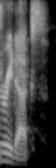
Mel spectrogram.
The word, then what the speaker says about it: Redux: It was redux. It's Redux. So possibly a media redux.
